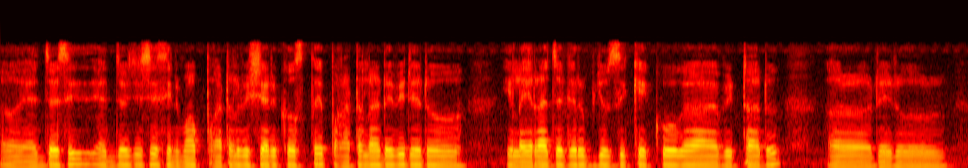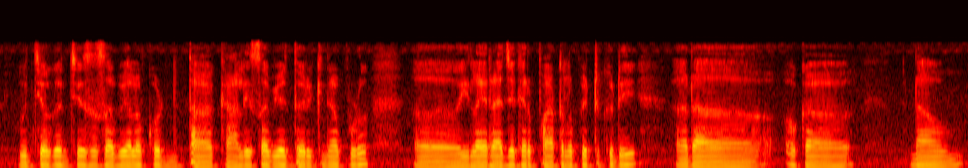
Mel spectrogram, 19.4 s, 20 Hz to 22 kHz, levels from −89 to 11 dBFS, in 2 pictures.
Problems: none marked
